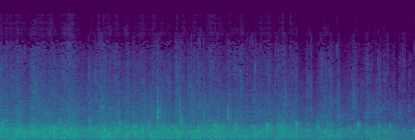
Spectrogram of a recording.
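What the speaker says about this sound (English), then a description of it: "Please give another round of applause to Minister Ed Husic and CEO Kylie Walker." Sustained, dense applause from a large audience fills a formal awards gala hall for the ATSE Awards, steady and loud throughout with no speech over it.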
